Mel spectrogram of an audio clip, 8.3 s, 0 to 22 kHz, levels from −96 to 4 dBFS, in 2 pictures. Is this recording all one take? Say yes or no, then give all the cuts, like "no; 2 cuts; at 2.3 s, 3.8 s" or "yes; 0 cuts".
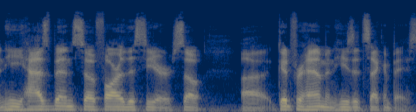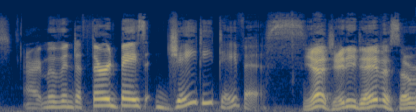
yes; 0 cuts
